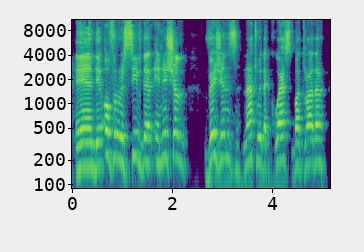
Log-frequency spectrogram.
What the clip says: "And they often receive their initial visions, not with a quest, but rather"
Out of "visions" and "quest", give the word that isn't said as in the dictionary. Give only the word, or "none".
none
